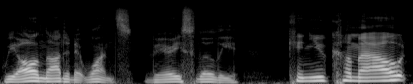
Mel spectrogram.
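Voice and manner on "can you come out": slow, high, carefully projected question; raised pitch, deliberate and clear; loud talking-to-aliens voice. A narrator's reading. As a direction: call out slowly as if to an alien. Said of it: "in his loud talking to aliens voice".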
